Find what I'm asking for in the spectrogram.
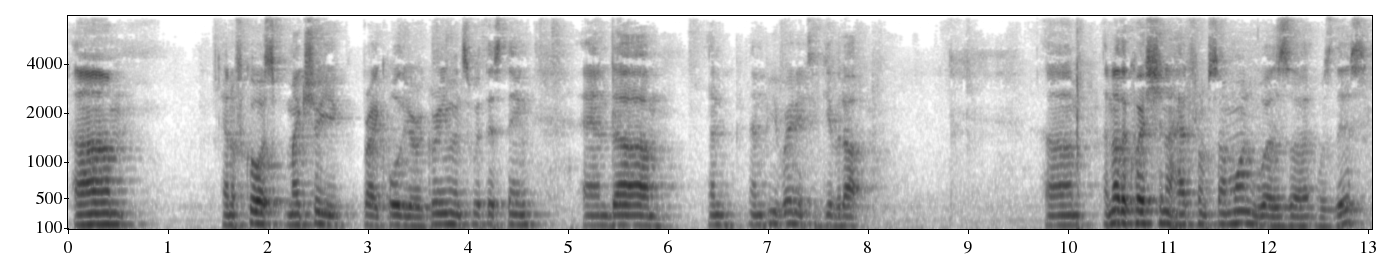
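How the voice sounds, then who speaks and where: A man's voice: medium pitch, flat delivery, measured pace, darkish tone, slight background noise. A man preaching a sermon, answering questions from the congregation in a conversational way and often checking in with his listeners. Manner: conversational, keeps checking in with "all right?". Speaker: pastor. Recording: roomy echo.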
